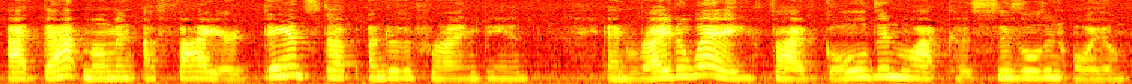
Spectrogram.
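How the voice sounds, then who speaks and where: A woman pre-kindergarten teacher narrates a picture book with slow, expressive care. Her voice is fairly high, and she explains things for young listeners over faint background noise. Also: rough recording. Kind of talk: read-aloud storybook narration for young children.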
